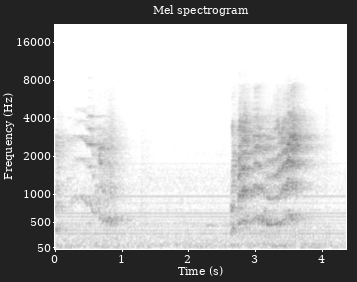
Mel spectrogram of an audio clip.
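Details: Domestic cat indoors calling out in two drawn-out meows, the first falling in pitch, the second louder and longer with a wavering tone, separated by a quiet pause.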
